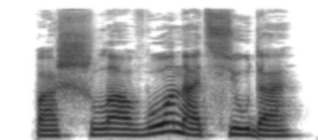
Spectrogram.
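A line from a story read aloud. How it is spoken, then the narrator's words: Furious through clenched jaws. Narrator (Russian): процедил Ветров так зло, что аж челюсти заломило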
